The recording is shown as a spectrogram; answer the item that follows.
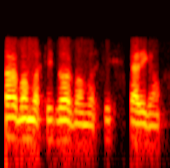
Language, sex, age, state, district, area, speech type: Nepali, male, 60+, West Bengal, Kalimpong, rural, conversation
